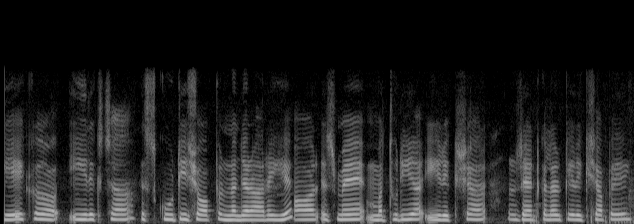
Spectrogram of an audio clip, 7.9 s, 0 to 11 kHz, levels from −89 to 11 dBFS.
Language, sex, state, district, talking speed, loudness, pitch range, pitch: Hindi, female, Uttar Pradesh, Budaun, 135 wpm, -23 LUFS, 230-250 Hz, 240 Hz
